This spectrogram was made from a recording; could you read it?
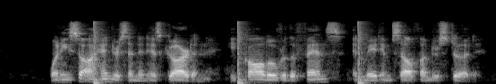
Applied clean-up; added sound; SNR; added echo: none; Cupboard open or close / Drawer open or close; 11 dB; none.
